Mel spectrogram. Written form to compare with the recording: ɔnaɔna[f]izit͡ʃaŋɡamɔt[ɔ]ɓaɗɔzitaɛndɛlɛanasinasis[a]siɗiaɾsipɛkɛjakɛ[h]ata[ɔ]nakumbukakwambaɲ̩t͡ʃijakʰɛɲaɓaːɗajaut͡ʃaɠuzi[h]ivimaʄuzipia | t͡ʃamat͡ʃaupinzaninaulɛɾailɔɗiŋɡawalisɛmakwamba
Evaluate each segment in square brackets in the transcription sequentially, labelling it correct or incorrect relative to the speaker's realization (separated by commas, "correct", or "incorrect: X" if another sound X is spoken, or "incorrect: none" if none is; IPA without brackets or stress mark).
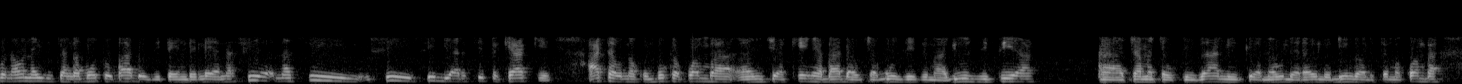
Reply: incorrect: h, correct, incorrect: i, correct, incorrect: u, correct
